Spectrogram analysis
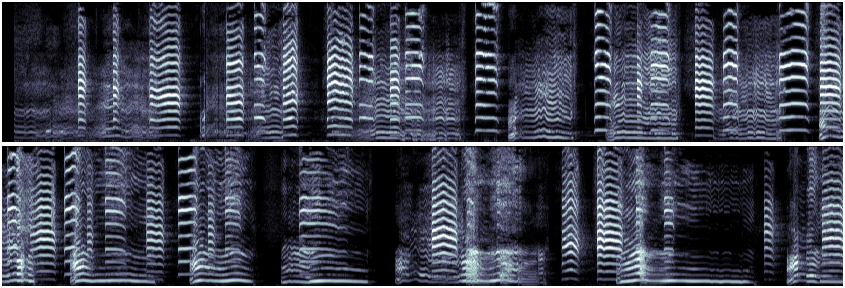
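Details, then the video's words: Male Border Terrier called Murphy singing a tune of his own making over a roast chicken; long run of high, squeaky, yodelling whines and yelps that rise and fall, tightly packed with brief breaks, a faint low hum beneath. "Murphy the Border Terrier sings"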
